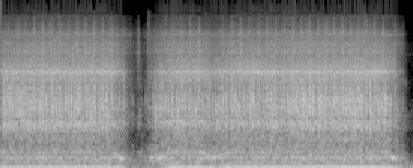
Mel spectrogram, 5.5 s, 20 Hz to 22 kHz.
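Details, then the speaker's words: Singer 507 sewing machine (made 1974–76) after feed dog gear replacement and oiling, covers still off: quick, even mechanical chatter at about four beats a second with no knocks or binding; runs smoothly and much quieter. "quieter going the cover are back on it'll be even quieter"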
